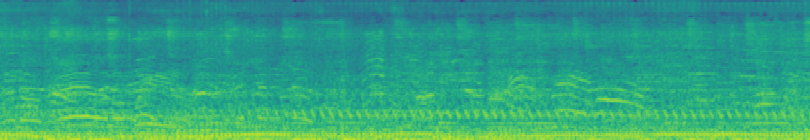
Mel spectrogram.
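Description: Motorcycle and car engines passing close by, under loud music and voices calling out.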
